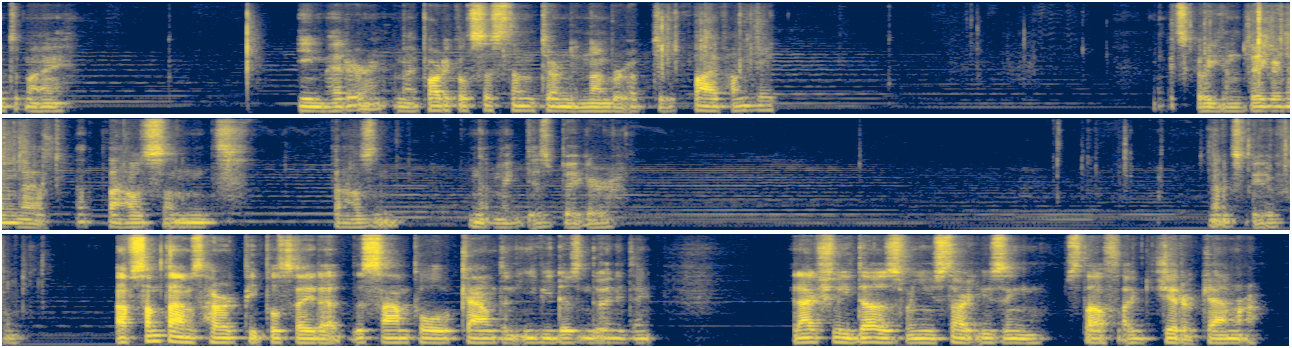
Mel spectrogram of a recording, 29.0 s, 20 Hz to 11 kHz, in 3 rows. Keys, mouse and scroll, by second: 3.7-5.9 drag, 5.2 KP_0, 8.6-10.3 drag, 9.5 KP_0, 9.7 KP_0, 11.1 scroll down 1, 11.2-11.5 middle drag, 11.8 KP_Decimal, 12.3 scroll down 2, 12.4 middle drag, 12.7 scroll up 1, 13.0 middle click, 13.5 s, 17.6 middle drag, 18.1 scroll down 2, 18.2 shift+middle click, 18.4 middle drag, 18.6 scroll up 2, 18.8 shift+middle drag, 19.1 middle drag, 19.3 scroll up 1, 19.5 shift+middle drag.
